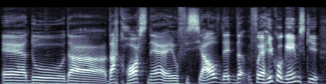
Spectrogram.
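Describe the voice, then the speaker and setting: A man's voice: medium pitch, takes it slowly. A man in his thirties hosting a casual livestream, speaking into a close studio microphone. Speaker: live show host. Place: podcast studio. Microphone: close studio microphone on arm.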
